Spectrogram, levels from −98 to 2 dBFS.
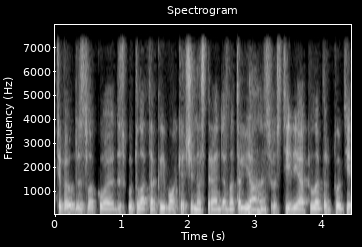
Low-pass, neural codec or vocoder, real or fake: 7.2 kHz; codec, 16 kHz, 1.1 kbps, Voila-Tokenizer; fake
